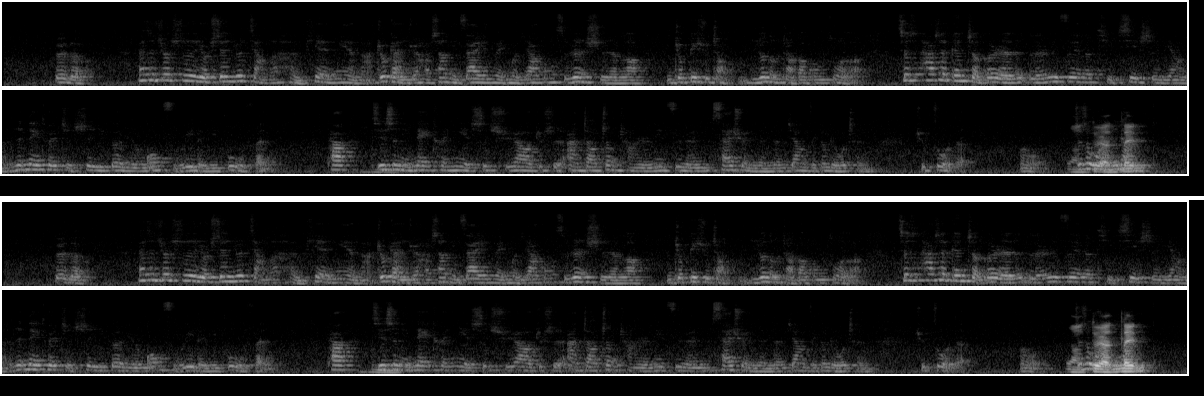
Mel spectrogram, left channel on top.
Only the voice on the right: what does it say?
嗯，
啊，
对啊，内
